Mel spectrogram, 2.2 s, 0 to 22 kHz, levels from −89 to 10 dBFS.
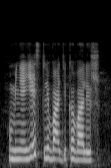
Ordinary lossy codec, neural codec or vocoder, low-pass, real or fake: none; none; none; real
